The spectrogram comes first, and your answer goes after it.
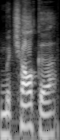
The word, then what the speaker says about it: Michalka: these are sisters and AJ Michalka I believe is how you say their last name is on the Goldbergs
